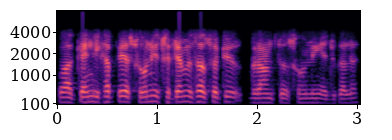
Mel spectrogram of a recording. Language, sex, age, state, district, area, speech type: Sindhi, male, 60+, Maharashtra, Mumbai City, urban, conversation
